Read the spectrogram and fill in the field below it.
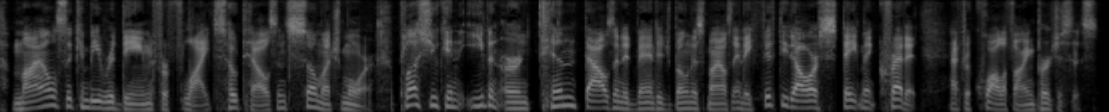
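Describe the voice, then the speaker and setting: Speaking close to the mic in a dry recording with no room sound, this medium-pitched man co-hosts a podcast. His talk is conversational, covering relaxed banter, scripted ads, and letters from listeners.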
